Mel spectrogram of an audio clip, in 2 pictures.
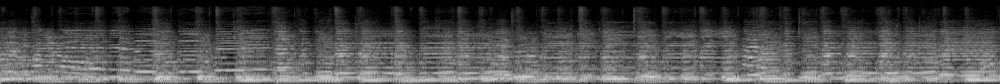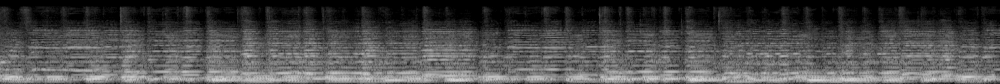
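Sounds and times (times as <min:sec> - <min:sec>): accordion playing: 0:00.0 - 0:20.0
acoustic guitars strumming: 0:00.0 - 0:20.0.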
